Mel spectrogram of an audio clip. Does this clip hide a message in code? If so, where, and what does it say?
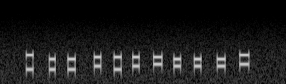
Yes: DTMF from 0.3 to 2.5 s, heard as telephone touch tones, dialled by hand, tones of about 80 ms. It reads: 3118280777#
